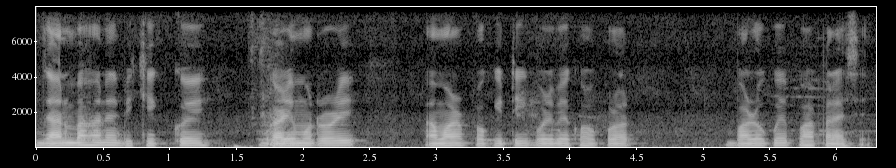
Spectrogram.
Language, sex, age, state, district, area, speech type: Assamese, male, 18-30, Assam, Jorhat, urban, spontaneous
